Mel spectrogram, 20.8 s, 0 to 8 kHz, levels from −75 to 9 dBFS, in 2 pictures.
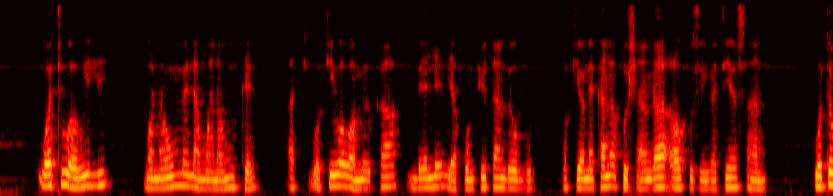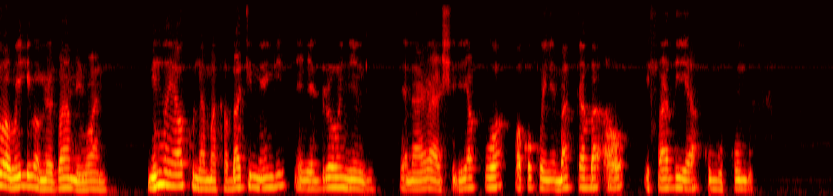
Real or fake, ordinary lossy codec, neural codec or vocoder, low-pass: fake; MP3, 48 kbps; codec, 44.1 kHz, 2.6 kbps, SNAC; 7.2 kHz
